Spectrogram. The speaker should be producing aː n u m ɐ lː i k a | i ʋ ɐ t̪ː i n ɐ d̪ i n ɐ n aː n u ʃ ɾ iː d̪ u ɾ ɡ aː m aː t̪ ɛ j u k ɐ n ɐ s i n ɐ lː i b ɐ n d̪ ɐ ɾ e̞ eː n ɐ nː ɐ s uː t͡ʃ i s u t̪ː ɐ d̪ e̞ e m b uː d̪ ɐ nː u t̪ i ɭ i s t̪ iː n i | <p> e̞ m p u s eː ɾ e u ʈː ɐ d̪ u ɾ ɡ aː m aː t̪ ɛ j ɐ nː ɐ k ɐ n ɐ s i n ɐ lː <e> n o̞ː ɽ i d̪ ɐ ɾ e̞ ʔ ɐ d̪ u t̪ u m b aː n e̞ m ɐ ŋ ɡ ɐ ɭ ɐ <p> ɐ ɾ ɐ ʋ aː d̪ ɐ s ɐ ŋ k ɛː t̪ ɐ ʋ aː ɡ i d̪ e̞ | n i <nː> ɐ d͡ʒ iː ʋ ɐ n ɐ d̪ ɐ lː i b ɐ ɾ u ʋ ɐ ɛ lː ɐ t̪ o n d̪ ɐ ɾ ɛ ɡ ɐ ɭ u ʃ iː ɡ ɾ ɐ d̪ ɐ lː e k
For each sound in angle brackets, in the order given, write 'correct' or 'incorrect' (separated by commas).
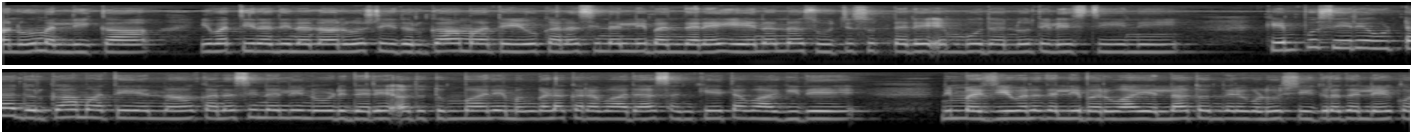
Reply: incorrect, incorrect, incorrect, incorrect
